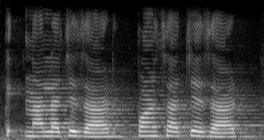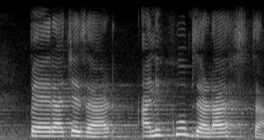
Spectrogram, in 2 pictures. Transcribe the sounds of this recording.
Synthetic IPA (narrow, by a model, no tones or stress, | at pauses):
nalat͡ɕẽd͡zaɽpəɳsat͡ɕed͡zaɽ | pɛɦɾat͡ɕed͡zaɽanikʰuːpd͡zaɽaəst̪a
